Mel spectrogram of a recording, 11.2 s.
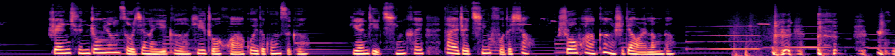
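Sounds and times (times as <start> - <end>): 
speech: 0.7 - 8.5, 9.1 - 11.1
man coughing after being kicked: 9.6 - 11.1.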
